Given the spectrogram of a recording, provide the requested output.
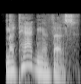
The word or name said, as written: metagnathous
